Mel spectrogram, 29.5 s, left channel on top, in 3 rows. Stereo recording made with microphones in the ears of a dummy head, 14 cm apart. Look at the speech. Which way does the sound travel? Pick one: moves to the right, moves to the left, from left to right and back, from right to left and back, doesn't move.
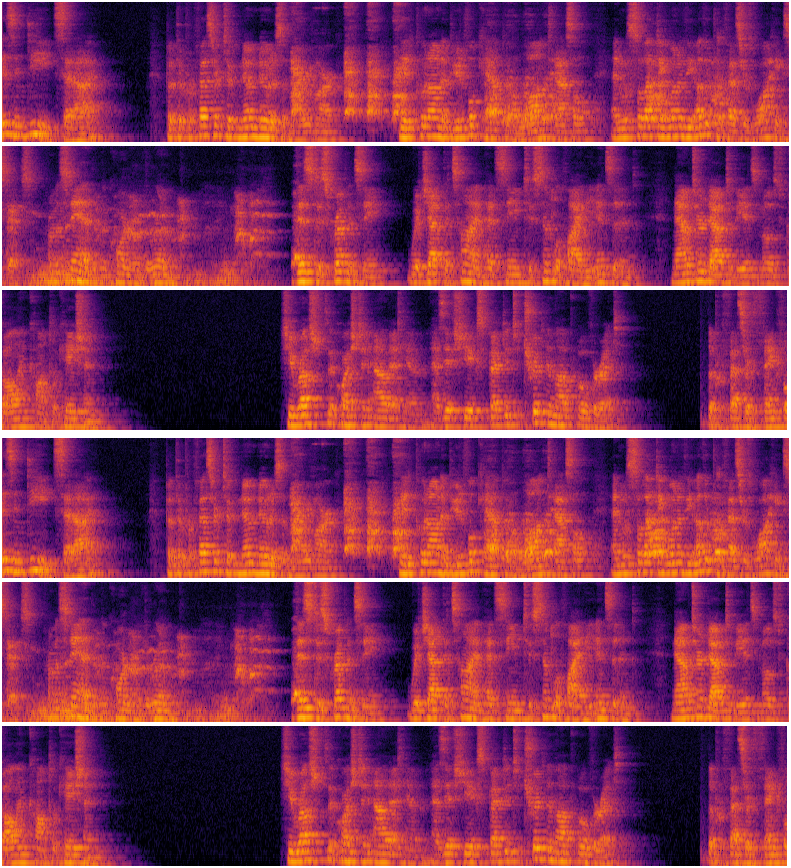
moves to the left.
